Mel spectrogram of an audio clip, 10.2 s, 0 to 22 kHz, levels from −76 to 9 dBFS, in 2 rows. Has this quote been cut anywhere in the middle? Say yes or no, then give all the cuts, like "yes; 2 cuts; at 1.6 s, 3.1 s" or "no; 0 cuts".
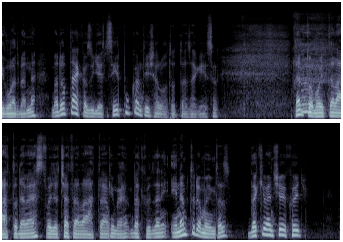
yes; 4 cuts; at 1.5 s, 6.7 s, 7.2 s, 8.3 s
